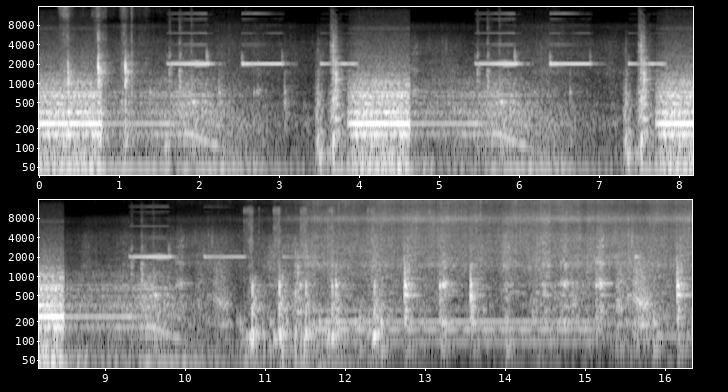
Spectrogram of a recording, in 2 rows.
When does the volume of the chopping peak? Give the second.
1 s.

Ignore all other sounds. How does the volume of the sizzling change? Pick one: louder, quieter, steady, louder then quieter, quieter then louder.
louder.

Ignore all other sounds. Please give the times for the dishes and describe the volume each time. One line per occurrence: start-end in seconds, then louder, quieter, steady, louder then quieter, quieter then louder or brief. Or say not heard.
not heard.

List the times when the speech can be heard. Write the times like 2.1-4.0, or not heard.
not heard.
